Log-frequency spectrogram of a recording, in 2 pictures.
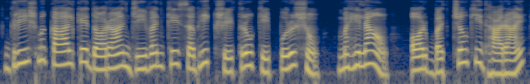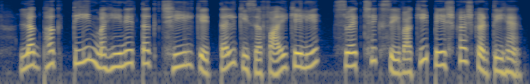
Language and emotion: Hindi, neutral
